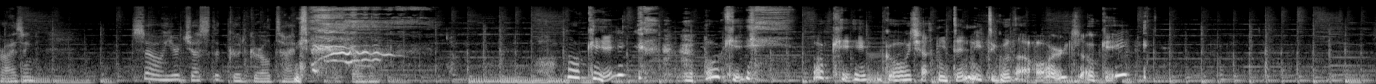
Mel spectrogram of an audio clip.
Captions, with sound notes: [Laughs] Okay, Okay Goro-chan you didn't need to go that hard, okay?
